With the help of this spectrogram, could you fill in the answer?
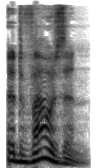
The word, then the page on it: advowson: British English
